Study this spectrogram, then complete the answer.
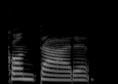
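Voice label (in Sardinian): "contare", female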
